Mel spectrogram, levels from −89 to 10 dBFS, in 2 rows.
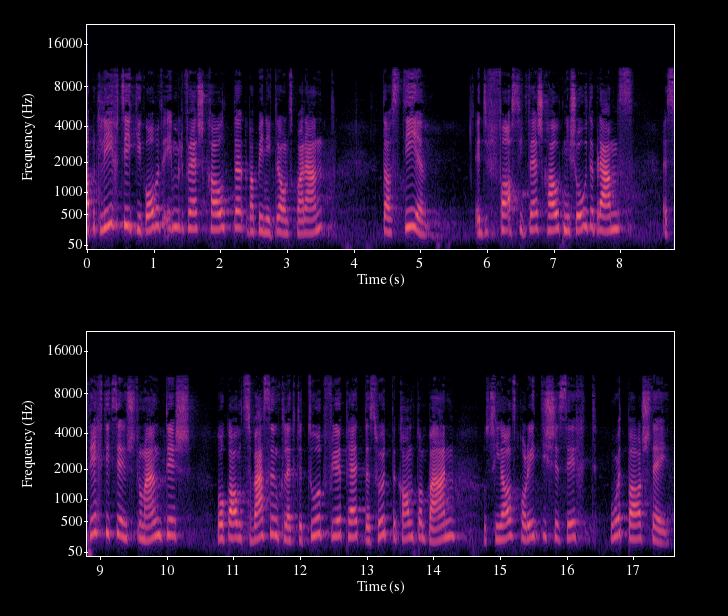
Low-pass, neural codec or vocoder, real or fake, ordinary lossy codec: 10.8 kHz; codec, 24 kHz, 0.9 kbps, WavTokenizer, medium speech release version 1; fake; none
